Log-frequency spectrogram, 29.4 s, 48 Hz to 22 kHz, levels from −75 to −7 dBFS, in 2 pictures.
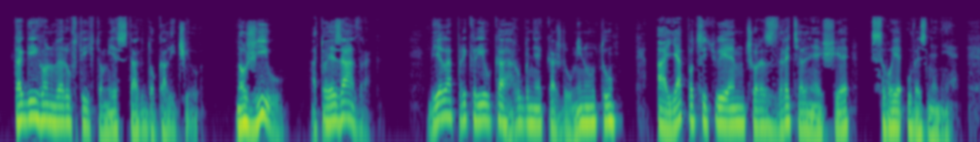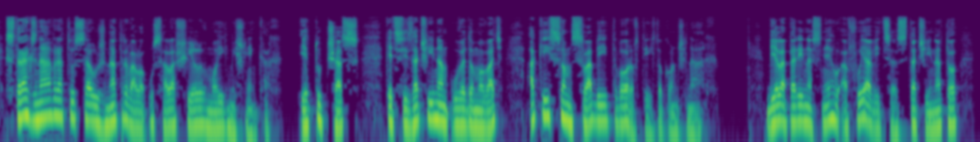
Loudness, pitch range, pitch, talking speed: -25 LUFS, 90-120 Hz, 105 Hz, 120 wpm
